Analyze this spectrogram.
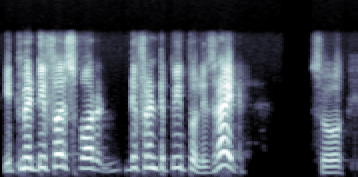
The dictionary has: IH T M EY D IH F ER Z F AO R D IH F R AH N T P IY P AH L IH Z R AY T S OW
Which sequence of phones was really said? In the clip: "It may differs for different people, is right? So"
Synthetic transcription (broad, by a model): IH T M EY D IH F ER S F AO R D IH F R AH N T P IY P AH L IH S R AY T S OW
